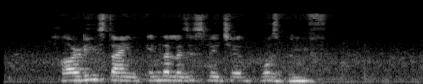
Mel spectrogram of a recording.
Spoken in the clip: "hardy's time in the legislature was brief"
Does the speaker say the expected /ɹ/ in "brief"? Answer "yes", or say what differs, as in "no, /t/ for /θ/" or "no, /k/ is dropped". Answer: yes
